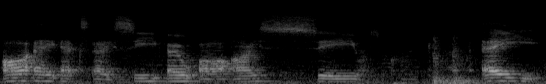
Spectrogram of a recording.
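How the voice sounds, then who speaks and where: A man's voice: medium pitch, fairly even intonation, slow pace, distant mic. Man chatting in a very echoey, noisy room. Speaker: auditionee and fan interviewee. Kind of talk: casual interview chat.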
